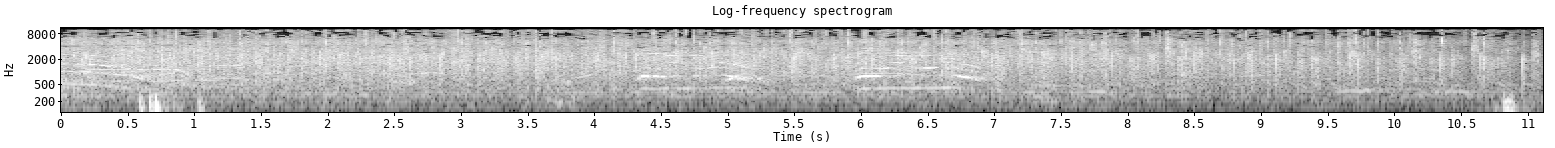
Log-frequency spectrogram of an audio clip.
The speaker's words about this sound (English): come on, Pentecostals, thank God for the cross. Thank God for the cross. The cross. Clap your hands and shout for the cross.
